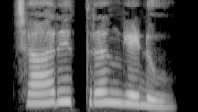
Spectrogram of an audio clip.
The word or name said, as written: ಚಾರಿತ್ರಂಗೆಡು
